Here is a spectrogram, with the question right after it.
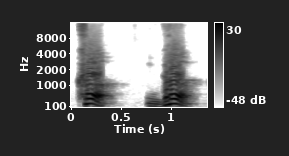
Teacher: में अल्प प्राण और द्वितीय और चतुर्थ वर्ण इन्ह बोलने में हमें ख घ अधिक शक्ति लग रही है इसलिए हम इसे बोलते हैं महाप्राण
